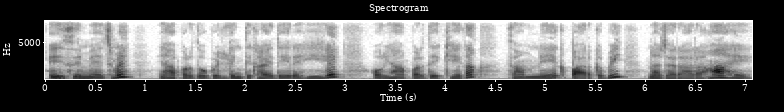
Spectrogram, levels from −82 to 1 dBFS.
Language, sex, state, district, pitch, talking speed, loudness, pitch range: Hindi, female, Rajasthan, Jaipur, 180 Hz, 195 wpm, -20 LUFS, 165-215 Hz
